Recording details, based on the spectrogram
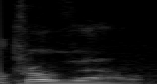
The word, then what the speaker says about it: Provel: Was it Provol? Provol? – I'd say Provel.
